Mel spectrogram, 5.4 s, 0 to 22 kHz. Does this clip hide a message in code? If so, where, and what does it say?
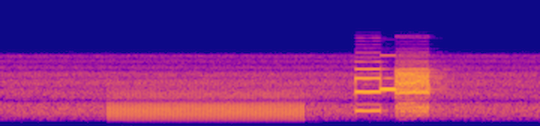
Yes: caller ID data burst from 1.1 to 4.3 s, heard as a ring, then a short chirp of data, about 1200 baud.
